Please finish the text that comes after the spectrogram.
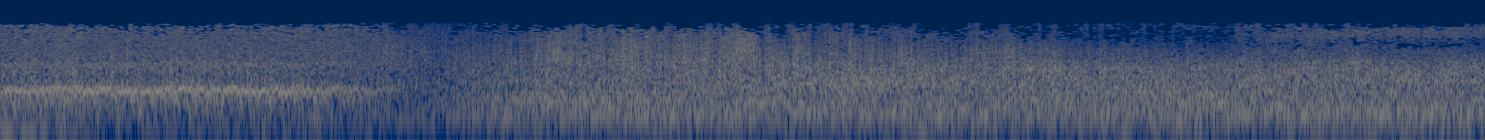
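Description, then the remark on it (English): Rocket main engines ignite at launch in a loud, continuous rumbling roar that dips briefly, then swells back into a steady, powerful thunder with no voices. “We've gone for main engine start.”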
